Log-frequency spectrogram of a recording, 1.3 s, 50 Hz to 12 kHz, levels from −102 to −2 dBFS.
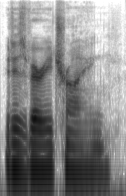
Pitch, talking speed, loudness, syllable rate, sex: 100 Hz, 190 wpm, -18 LUFS, 4.8 syllables/s, male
